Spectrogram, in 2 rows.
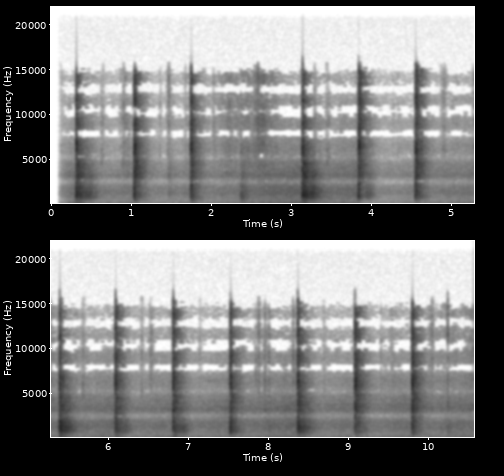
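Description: A hatchet chopping into a wooden board in a steady rhythm, about fourteen strokes, one every 0.7 seconds or so, as the board's face is hand-hewn into log siding.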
